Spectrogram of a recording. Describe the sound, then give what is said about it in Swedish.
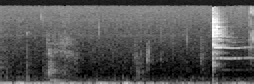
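Two Iittala glasses touch in a toast, a single bright clink near the end, leaving a clear ringing tone that lingers and fades. Before it come faint soft knocks and handling noises, with no talking. “Det är inte ridelglas men det är Itala-glas. Det, det lät fint.”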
